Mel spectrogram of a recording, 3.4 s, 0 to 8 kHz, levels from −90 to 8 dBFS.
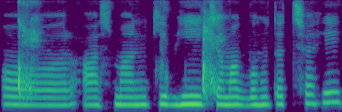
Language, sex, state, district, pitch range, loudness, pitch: Hindi, female, Chhattisgarh, Rajnandgaon, 205-220 Hz, -22 LUFS, 210 Hz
